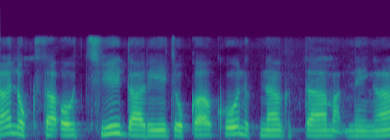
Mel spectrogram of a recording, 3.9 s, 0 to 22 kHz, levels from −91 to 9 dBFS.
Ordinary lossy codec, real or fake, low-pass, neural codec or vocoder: none; fake; 7.2 kHz; codec, 16 kHz, 6 kbps, DAC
